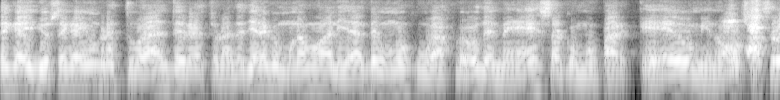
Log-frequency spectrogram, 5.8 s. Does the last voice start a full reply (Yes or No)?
Yes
